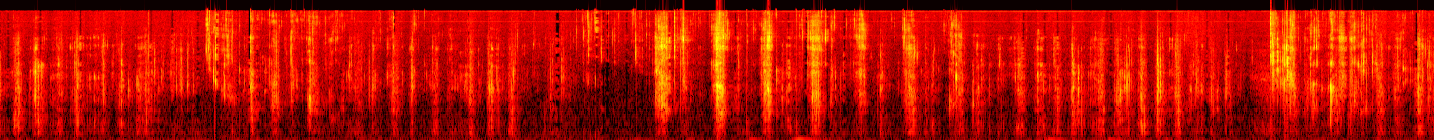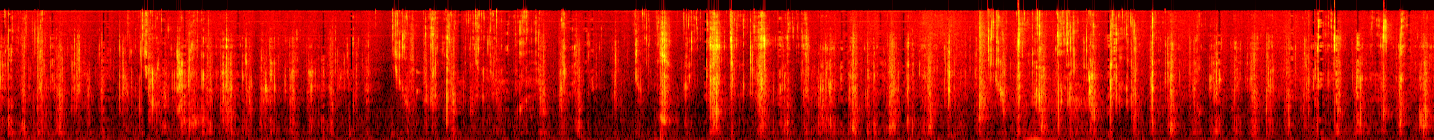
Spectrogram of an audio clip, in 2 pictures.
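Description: Close-miked chewing of raw yellowtail (Japanese amberjack) sashimi: wet mouth sounds with an irregular stream of sharp smacks and clicks.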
